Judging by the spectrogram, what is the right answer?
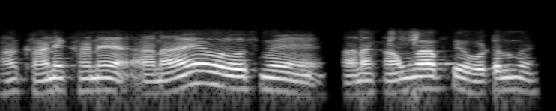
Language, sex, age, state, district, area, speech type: Hindi, male, 18-30, Rajasthan, Karauli, rural, conversation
